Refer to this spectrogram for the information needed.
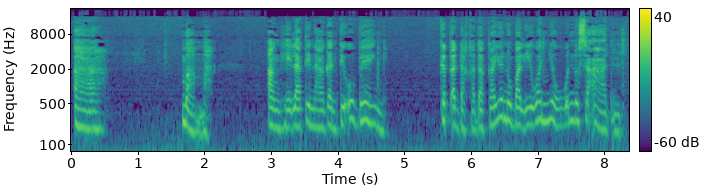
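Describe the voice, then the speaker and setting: Middle-aged mother, slow and husky, pleading and deferential drama role, played by a woman. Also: mid-range voice. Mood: earnest, deferential. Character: pleading 46-year-old mother giving up her baby. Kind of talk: Ilocano audio drama acting.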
